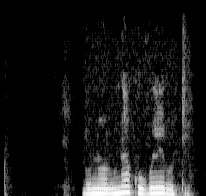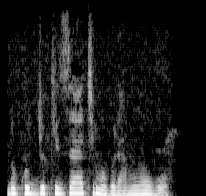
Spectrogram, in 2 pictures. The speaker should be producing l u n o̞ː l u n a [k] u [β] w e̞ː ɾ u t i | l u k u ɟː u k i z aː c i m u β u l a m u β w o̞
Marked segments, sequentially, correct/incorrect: correct, correct

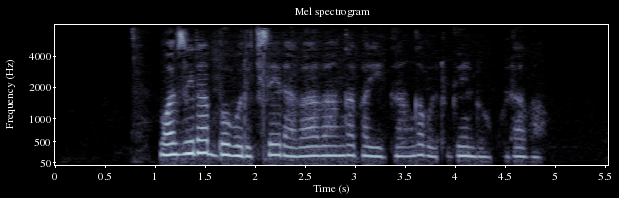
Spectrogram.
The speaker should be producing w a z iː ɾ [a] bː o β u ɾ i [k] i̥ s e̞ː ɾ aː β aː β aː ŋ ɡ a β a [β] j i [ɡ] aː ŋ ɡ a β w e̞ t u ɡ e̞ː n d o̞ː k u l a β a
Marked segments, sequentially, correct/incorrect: correct, incorrect, incorrect, correct

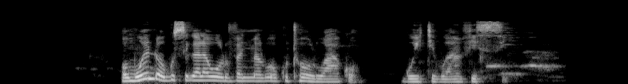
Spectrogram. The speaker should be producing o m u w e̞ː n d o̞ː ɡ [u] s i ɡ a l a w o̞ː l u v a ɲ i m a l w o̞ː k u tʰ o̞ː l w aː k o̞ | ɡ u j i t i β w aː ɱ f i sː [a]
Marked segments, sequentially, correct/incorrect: correct, incorrect

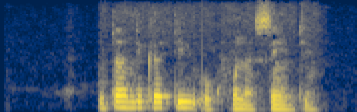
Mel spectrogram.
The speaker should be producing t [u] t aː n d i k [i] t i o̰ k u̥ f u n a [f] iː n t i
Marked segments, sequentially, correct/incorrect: correct, incorrect, incorrect

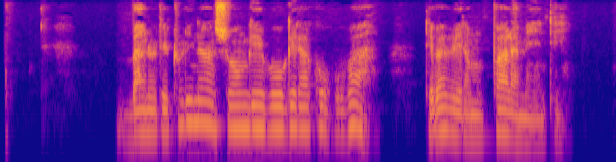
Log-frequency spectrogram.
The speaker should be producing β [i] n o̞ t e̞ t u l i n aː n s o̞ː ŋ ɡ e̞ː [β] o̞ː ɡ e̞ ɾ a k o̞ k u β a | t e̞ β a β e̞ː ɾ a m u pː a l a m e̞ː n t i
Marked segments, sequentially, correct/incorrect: incorrect, correct

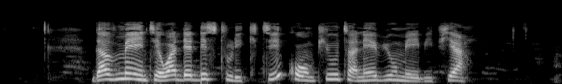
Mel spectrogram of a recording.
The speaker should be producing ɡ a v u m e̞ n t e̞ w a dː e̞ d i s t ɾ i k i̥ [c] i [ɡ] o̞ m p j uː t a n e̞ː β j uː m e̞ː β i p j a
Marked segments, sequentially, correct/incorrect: incorrect, incorrect

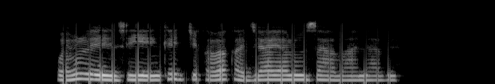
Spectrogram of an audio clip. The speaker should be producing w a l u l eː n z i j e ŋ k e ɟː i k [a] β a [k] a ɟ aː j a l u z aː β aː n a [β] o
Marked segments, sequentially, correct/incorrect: correct, correct, correct

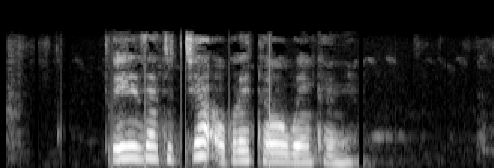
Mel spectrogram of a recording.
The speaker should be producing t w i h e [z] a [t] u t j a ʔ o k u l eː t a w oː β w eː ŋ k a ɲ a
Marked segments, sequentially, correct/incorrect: correct, correct

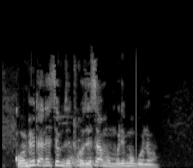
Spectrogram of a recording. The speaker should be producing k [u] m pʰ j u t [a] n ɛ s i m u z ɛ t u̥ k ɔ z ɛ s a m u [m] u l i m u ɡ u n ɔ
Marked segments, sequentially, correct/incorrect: incorrect, correct, correct

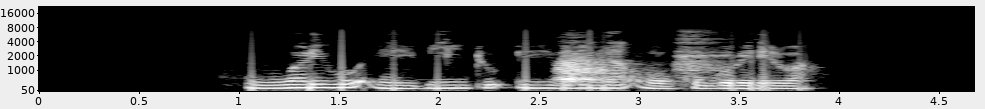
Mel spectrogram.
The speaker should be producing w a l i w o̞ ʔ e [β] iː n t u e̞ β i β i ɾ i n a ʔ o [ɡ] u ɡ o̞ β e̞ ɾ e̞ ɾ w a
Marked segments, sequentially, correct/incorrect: correct, incorrect

